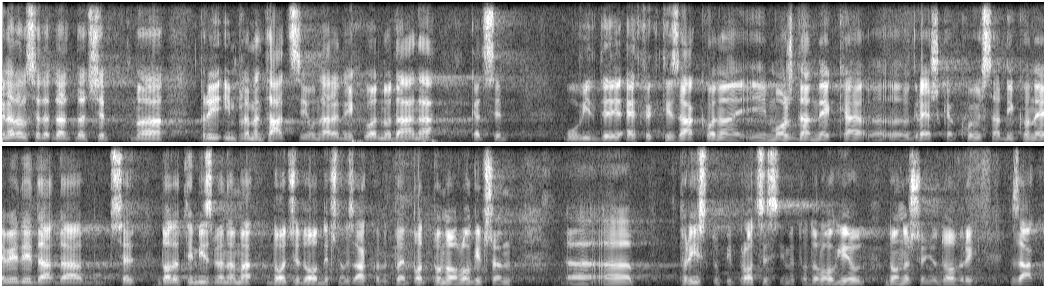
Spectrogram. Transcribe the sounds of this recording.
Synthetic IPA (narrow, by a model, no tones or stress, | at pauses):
naːd̪amsed̪ad̪ad̪at͡ɕe̞ | pɾiʔimpleme̞nt̪aːt̪sijiunaːɾe̞d̪nixɡo̞d̪inud̪aːnakad̪se̞ | uʋid̪eefekt̪izaːko̞naimo̞ʒd̪anekʰaɡɾeʃkakʰo̞jusad̪niko̞neʋid̪id̪ad̪ase̞ | d̪o̞d̪at̪nimizmenamad̪o̞ːd͡ʑed̪ood̪lit͡ʃnoɡzaːko̞nat̪ojepo̞t̪̚puno̞lˠo̞ɡit͡ʂan | pɾiːst̪upipɾo̞t̪se̞sime̞t̪o̞d̪o̞lˠo̞ɡijeud̪o̞no̞ʃe̞ɲud̪o̞bɾix | zaːko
